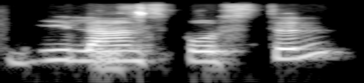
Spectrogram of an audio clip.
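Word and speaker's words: Jyllands-Posten: I'm sorry, I'm not going to pronounce that properly. Jyllandsposten.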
